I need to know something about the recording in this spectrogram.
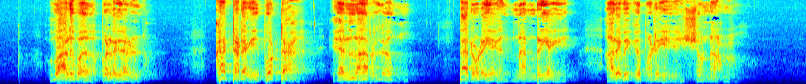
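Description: An elderly man speaks with animation into a headset microphone, close by.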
